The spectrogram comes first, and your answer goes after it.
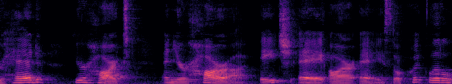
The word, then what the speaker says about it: hara: head your heart your hara so if you've ever heard the term uh harry kerry um that's just a mispronunciation of hara and your hara the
